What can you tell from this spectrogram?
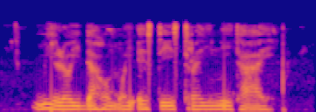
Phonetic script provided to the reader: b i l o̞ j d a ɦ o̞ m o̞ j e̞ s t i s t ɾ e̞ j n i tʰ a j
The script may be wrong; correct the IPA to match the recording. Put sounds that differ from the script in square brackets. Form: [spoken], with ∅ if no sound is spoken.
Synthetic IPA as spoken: [m] i l o̞ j d a ɦ o̞ m o̞ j e̞ s t i s t ɾ e̞ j n i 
